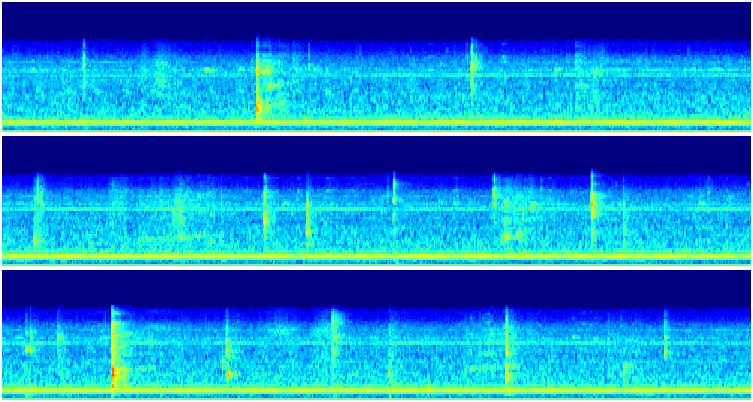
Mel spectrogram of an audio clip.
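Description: Metal spoon clinking and scraping against a stainless-steel saucepan as baked beans are spooned out onto plates: irregular sharp clinks, the loudest about two seconds in and again past the middle, over a steady low hum.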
